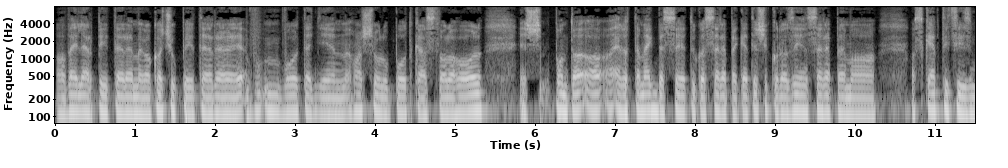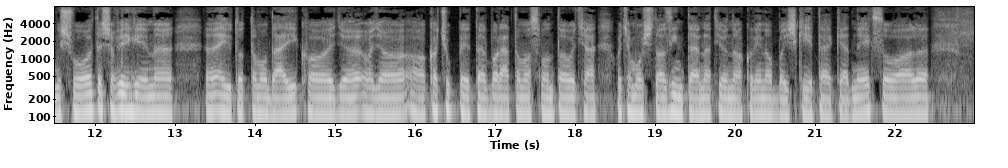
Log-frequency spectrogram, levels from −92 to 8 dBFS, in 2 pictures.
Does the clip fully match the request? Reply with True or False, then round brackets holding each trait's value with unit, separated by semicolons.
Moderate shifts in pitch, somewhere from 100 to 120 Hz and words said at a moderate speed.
False (1.7 semitones; 110 Hz; 145 wpm)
